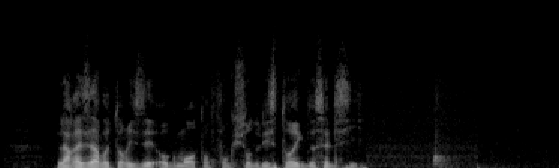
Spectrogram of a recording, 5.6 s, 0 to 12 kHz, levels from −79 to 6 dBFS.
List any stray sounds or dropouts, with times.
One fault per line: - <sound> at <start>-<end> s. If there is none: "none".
- whoosh at 4.3-4.6 s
